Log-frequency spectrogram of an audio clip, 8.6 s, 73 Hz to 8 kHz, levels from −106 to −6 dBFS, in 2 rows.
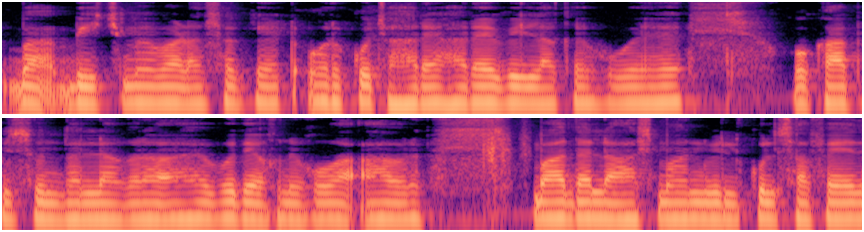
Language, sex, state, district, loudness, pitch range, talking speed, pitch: Hindi, male, Bihar, Saran, -27 LUFS, 115-120 Hz, 190 wpm, 115 Hz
